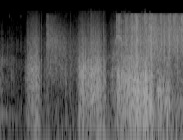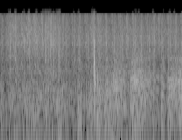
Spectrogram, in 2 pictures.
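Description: A pistol fires in rapid bursts in a CS:GO-like shooter, starting with a few separate shots and then turning into a dense, continuous stream of close, loud gunfire.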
